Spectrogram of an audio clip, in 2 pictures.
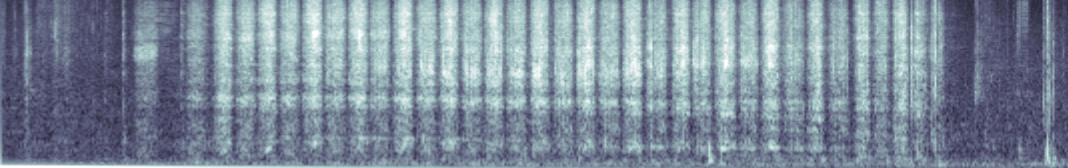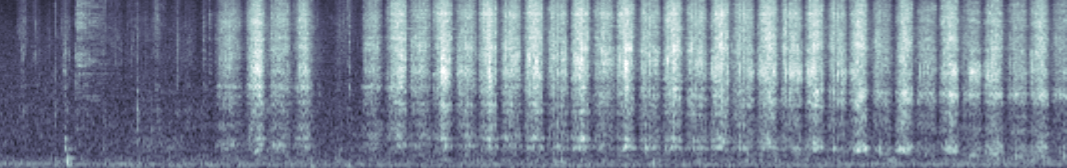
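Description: Bow saw cutting through a green log in quick, even strokes, about four a second. The sawing stops for about three seconds in the middle, then starts again.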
